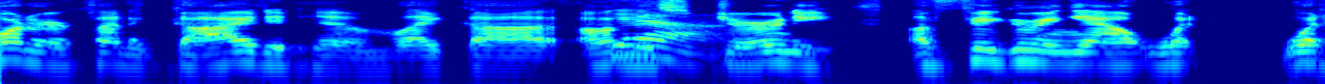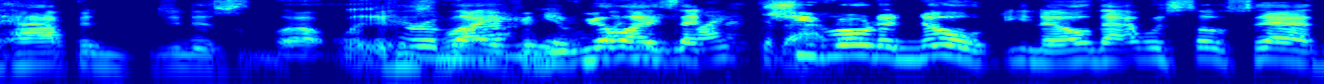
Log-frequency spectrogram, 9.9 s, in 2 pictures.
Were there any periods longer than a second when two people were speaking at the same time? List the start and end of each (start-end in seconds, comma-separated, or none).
6.4-8.3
